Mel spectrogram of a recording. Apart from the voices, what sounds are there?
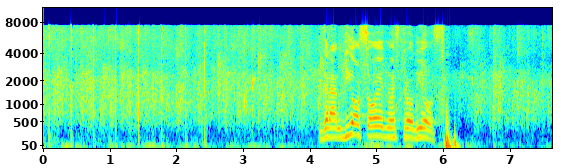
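audience applauding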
